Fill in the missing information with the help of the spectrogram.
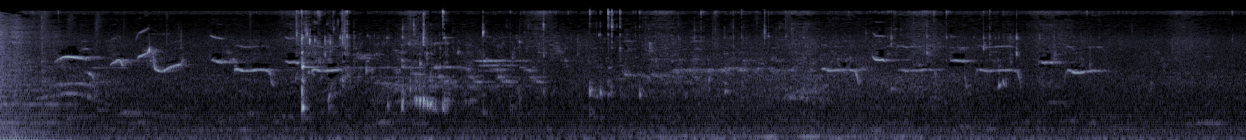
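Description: Liquid trickling and dripping as it is poured from one glass into another, with a sharp click about two seconds in. Small birds chirp over it throughout.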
